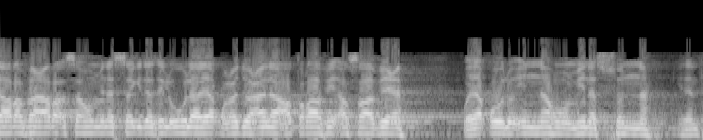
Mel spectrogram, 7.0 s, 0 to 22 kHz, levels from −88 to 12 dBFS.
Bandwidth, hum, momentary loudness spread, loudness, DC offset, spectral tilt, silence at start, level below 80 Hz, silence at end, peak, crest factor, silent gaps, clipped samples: 8 kHz; none; 7 LU; -8 LUFS; 0.5%; -7 dB/octave; 0 s; -40 dBFS; 0 s; 0 dBFS; 8 dB; none; 3%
